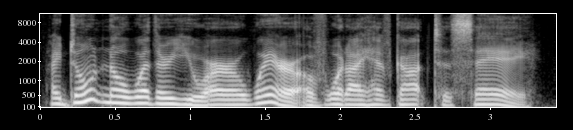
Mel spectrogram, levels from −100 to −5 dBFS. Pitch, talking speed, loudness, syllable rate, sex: 180 Hz, 245 wpm, -13 LUFS, 5.5 syllables/s, female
